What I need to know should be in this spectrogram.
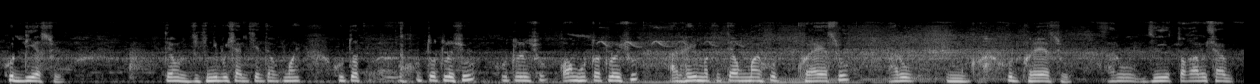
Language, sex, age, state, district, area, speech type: Assamese, male, 60+, Assam, Udalguri, rural, spontaneous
